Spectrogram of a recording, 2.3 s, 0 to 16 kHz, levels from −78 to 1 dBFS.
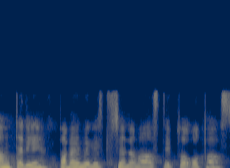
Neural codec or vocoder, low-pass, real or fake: codec, 16 kHz, 1 kbps, FreqCodec, smaller model; 7.2 kHz; fake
